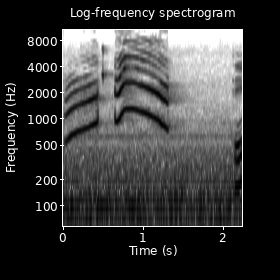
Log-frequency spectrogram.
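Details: Pet green ringneck parrot speaking. One long harmonic phrase rises steadily, then after a brief click a second drawn-out arched phrase follows, ending with a short rising syllable. The room is otherwise quiet.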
